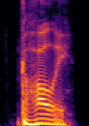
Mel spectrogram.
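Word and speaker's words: Kahale: Cahale.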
